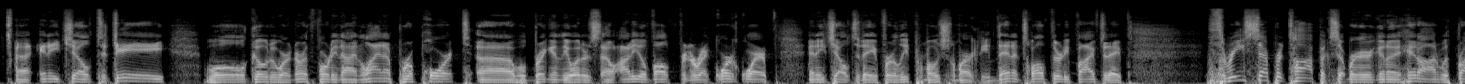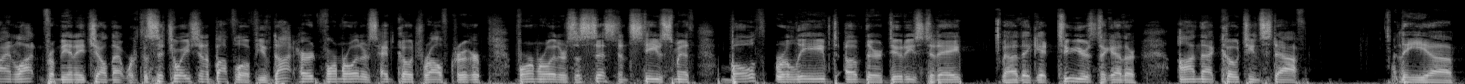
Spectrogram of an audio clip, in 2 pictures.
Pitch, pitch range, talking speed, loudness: 115 Hz, 105-125 Hz, 180 wpm, -21 LUFS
